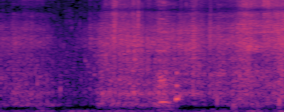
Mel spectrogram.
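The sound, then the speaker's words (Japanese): A steady, soft frothy swishing of liquid being whisked, a continuous airy slosh with no pauses, fairly quiet and close, swelling slightly louder after the first second. “いい泡立ちなのです。”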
